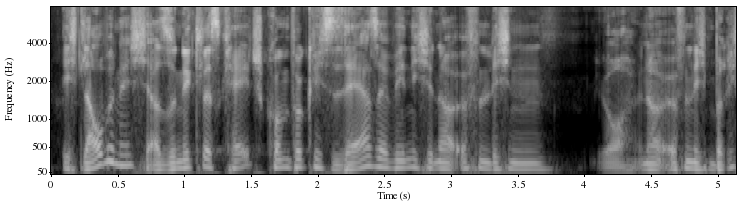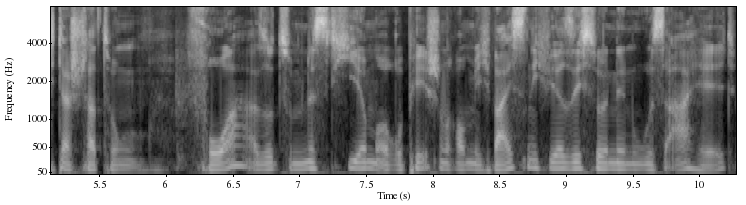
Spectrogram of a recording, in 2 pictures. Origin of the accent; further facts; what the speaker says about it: West Germany, Germany; jetzt als Westdeutscher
